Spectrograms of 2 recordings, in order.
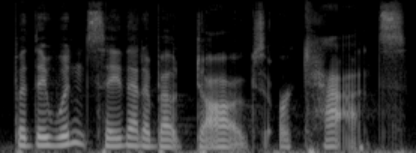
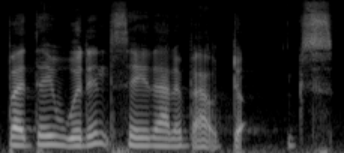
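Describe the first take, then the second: First: Said in the usual way. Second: Stifled laughter. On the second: Real, not acted. Breaking up after retake.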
